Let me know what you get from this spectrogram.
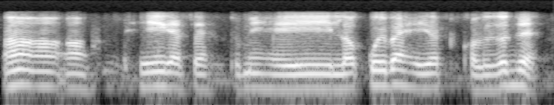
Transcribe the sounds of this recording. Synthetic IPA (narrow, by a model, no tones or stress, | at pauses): ɔ̃ɔ̃ʔɔ̃tʰikasɛtumiɦejlɔɡ̚kːojbaɦejiɔtkʰɔlezɔtzɛ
